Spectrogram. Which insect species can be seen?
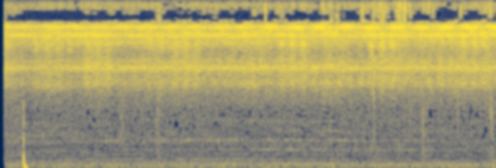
Pterophylla camellifolia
